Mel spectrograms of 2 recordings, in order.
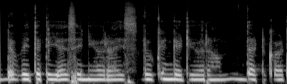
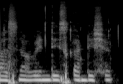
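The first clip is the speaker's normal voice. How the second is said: ordinary delivery, nothing marked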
